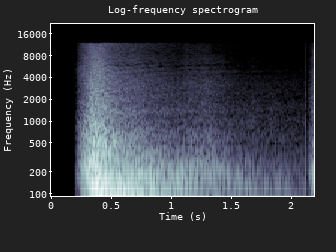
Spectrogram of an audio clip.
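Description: An intro whoosh sound effect: a sudden swoosh with a deep low rumble under it, starting about a quarter second in and fading away over about a second and a half.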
